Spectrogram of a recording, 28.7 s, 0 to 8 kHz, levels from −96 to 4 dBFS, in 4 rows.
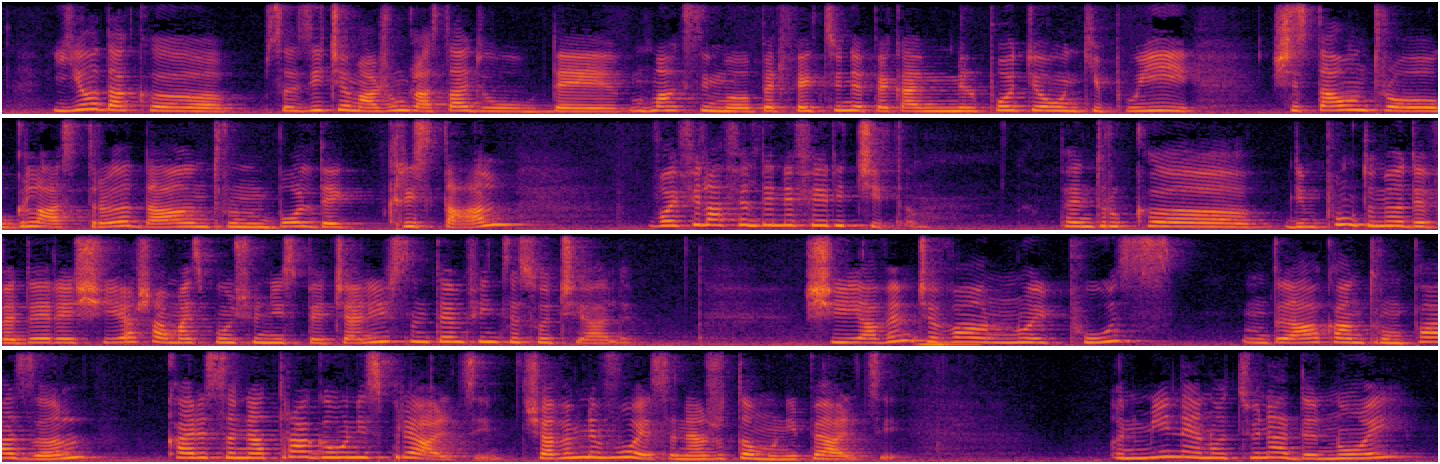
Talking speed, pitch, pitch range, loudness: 165 wpm, 290 Hz, 260-325 Hz, -25 LUFS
